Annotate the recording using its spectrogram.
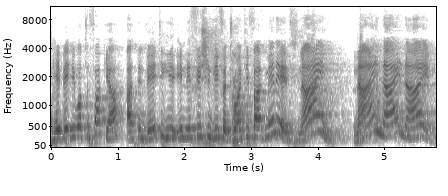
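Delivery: hammed-up high-pitched German scolding; mock mad German. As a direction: parody a fussy German losing his temper. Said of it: "I got a little mad at her".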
